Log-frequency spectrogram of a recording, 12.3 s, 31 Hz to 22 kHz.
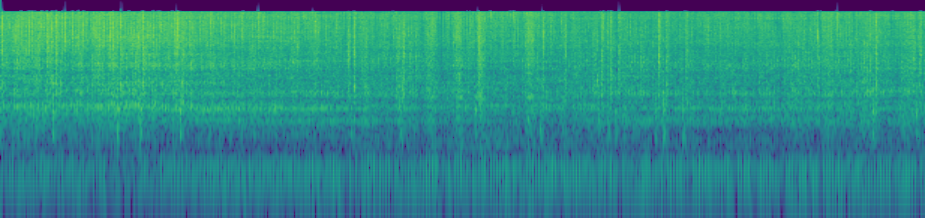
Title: Misfiring rattling clio 172 cup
